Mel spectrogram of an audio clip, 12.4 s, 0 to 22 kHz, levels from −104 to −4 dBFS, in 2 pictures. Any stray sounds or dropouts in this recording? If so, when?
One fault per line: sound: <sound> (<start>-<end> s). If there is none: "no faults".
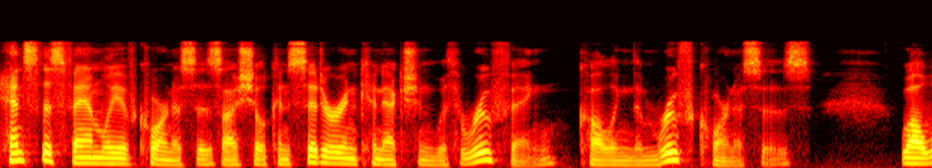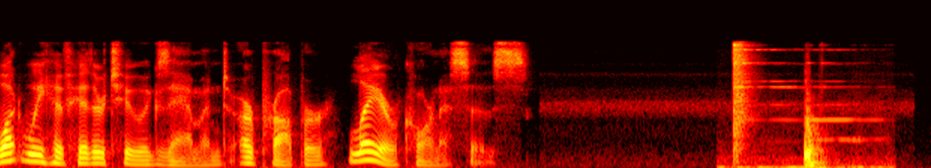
sound: thud (11.0-12.2 s)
